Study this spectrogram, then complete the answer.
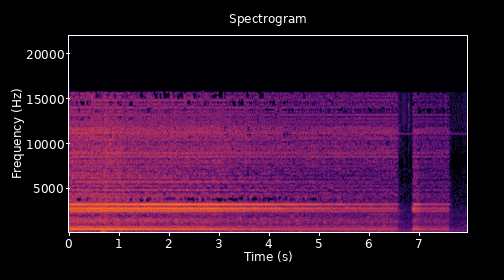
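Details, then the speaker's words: Gearbox in a plant, one of five identical units sounding different in comparative ultrasound testing: steady odd electrical hum with high whistling tones over faint hiss of bearing rotation; abnormal electrical sound with bearing noise. "If you're unfamiliar with what bearings sound like, you can hear a little bit of the bearing in the background. There's some rotation happening there. Uh but you're also picking up kind of an odd electrical sound."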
